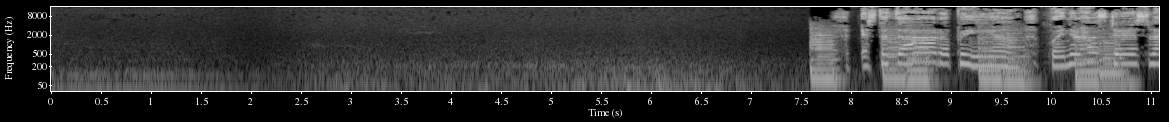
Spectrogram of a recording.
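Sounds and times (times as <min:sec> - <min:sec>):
low steady rumbling: 0:00.0 - 0:10.9.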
